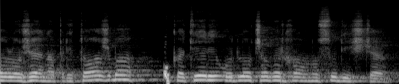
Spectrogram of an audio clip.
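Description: At 1.63 s the speech jumps ahead, and a brief disturbance follows until 1.69 s. The likely cause is a broken MP3 bit reservoir. Frames were lost, so the next ones reached back for borrowed data and decoded the wrong bytes. The 60 ms disturbance fits MP3 frames of about 26 ms.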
